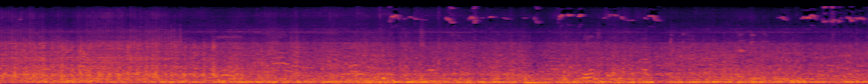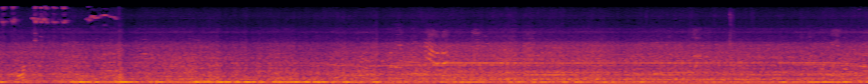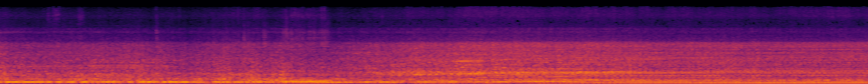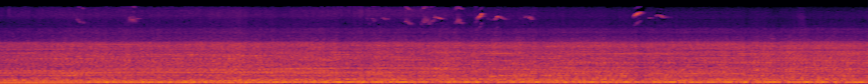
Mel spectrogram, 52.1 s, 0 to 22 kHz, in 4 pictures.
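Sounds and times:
boat engine droning: 0:00.0 - 0:29.3.

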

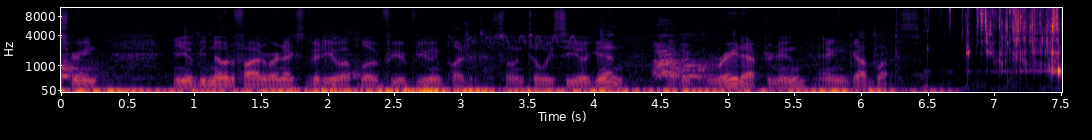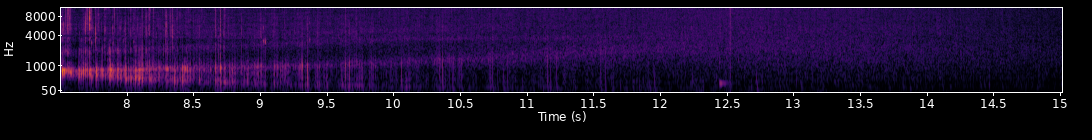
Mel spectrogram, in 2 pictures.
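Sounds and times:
splashy crackles and clicks: 0:06.6 - 0:15.0
long hiss: 0:07.3 - 0:15.0.

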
